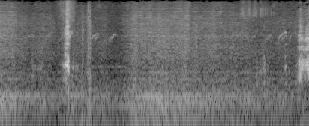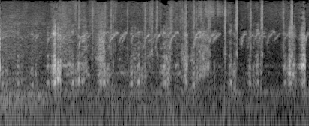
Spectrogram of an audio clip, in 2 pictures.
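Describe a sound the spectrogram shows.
Chickens cluck.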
